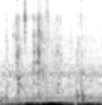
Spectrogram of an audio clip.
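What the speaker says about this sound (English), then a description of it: "I'm just going to hit tab, the tab complete there" A single soft keystroke from the tab key on a computer keyboard while coding in RStudio, with faint clicks and low room hum around it, quiet and close.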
